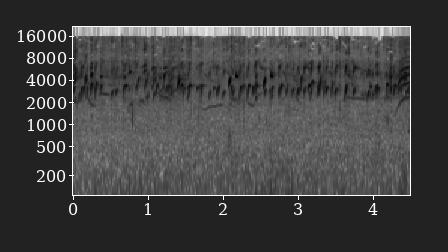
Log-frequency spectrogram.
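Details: Goldfinch song used to train songbirds, a continuous stream of quick, high tinkling notes and twitters at even loudness, with a few thin slurred calls and a soft background hiss.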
